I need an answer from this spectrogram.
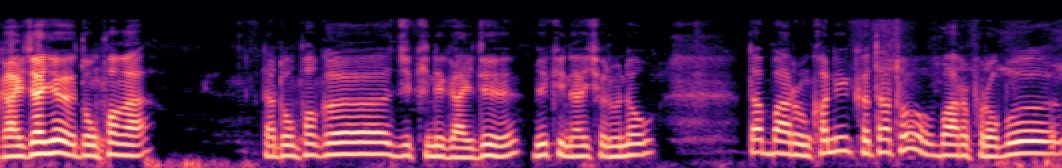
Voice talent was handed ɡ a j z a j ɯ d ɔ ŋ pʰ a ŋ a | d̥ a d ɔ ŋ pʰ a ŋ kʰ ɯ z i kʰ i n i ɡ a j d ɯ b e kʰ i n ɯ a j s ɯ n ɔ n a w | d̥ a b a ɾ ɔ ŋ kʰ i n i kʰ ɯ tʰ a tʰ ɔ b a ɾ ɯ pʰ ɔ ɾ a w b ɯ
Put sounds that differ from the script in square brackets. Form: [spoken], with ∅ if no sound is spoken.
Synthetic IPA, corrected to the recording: ɡ a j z a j ɯ d ɔ ŋ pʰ a ŋ a | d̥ a d ɔ ŋ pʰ a ŋ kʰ ɯ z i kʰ i n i ɡ a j d ɯ b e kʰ i n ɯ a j s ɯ n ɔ n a w | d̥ a b a ɾ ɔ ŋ kʰ [a] n i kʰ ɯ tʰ a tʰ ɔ b a ɾ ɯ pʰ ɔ ɾ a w b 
